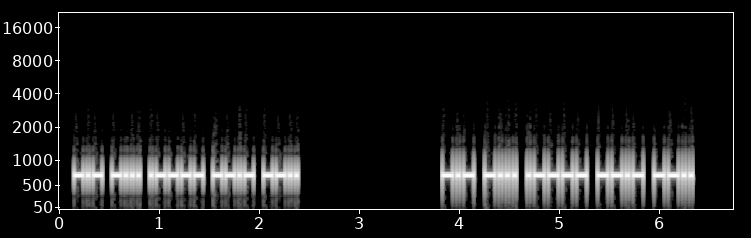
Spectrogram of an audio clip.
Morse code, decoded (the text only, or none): KB1QZ KB1QZ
